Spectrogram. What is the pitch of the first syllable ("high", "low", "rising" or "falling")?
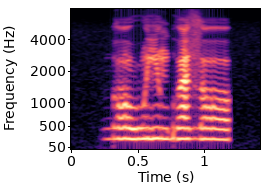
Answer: high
